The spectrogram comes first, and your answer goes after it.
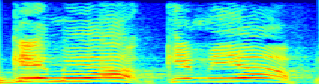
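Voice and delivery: very high, loud whimpering plea; panicked plea. Retold or imitated. Starfish climber clinging to rock, high panicked plea. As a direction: squeal it like someone clinging to the rock. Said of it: "just going".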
